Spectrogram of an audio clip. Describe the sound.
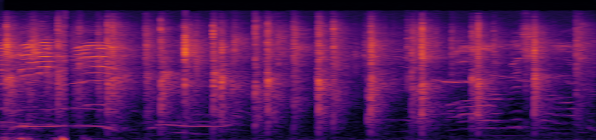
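A crowd claps steadily and enthusiastically for several seconds, with a dense patter of hands close by and a few voices calling out or cheering over the applause.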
